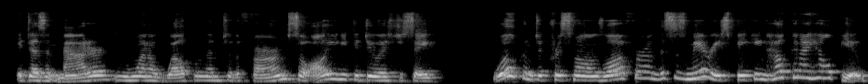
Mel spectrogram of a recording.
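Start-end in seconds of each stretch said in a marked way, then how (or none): 4.9-8.7 big, smiling, pitched-up voice. Answering the phone at a law firm, in a big voice with a smile. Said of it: "I had a big voice and a big smile in my voice".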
